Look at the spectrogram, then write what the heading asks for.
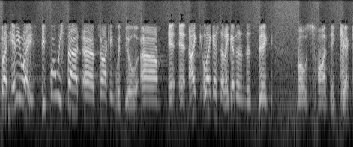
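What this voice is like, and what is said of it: Noticeable non-local accent. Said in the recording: “It's my accent. I'm from not where you are.”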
